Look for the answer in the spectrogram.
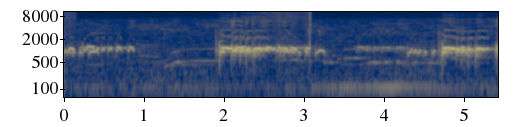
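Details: Group of crossbred zebra doves cooing to lure and stimulate other doves; rolling trilled phrases with gaps, one low hum faintly under a pause.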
